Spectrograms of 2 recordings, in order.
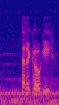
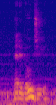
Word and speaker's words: pedagogy: It's another word I had to look up a pronunciation for. Pedagogy. Pedagogy.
